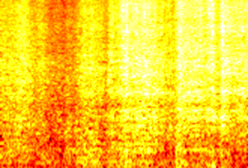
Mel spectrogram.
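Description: Paper or plastic packaging rustling and crinkling as it is handled while a garment is unwrapped, an even, hissy rustle with a few small crackles.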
